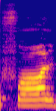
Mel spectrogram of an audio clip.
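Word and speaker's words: fall: इसको फॉल जब भी डबल एल साथ में होगा तो इसको एफ ए के बाद ए के बाद डबल एल होगा तो फॉल अ का साउंड आएगा।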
